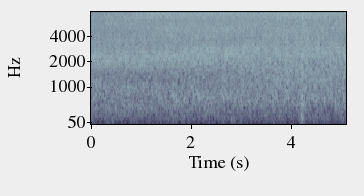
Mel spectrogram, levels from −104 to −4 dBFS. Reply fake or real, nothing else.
fake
